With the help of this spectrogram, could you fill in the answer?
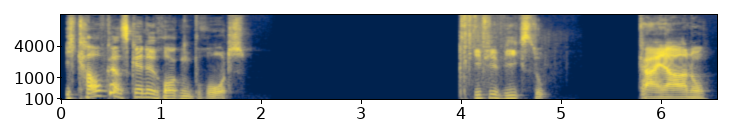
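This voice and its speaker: A young man streams a game in a lowish voice, very animated yet slow-paced. He chats casually and jokes while reading quiz questions aloud and pondering his answers.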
